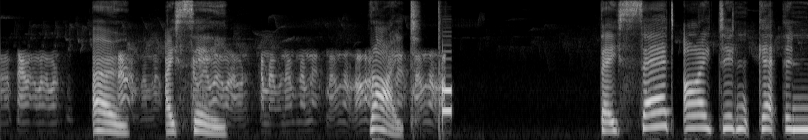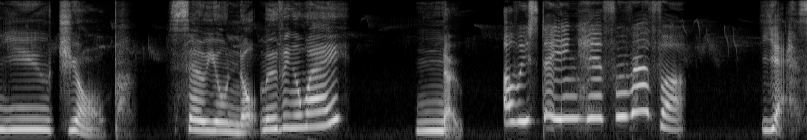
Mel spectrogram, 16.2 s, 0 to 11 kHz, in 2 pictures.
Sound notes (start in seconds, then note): 3.4 beeps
